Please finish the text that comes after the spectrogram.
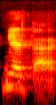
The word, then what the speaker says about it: Mirta: Havana and Myrta's life, or Mirta, how do you say it? Mirta, yes.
